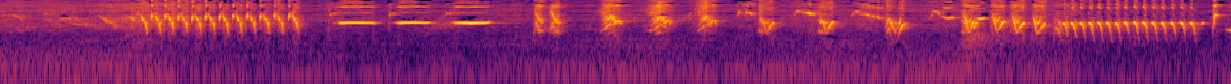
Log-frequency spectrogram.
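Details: Canary song used as a lure and for training other birds: a buzzy trill, three pure whistles, sharp scattered notes, then a fast rattling trill.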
